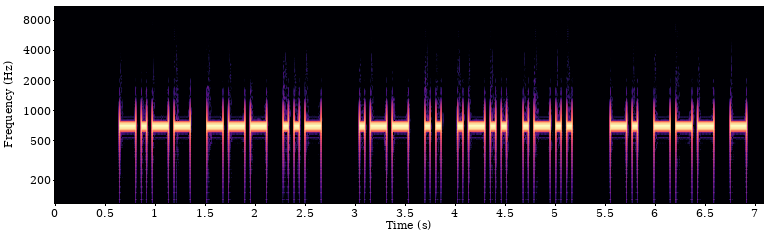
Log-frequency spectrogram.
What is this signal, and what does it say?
Morse code, heard as a keyed tone, about 22 wpm, 700 Hz. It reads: YOU WILL NOT
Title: Sentences from Top 1600 Words 22wpm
